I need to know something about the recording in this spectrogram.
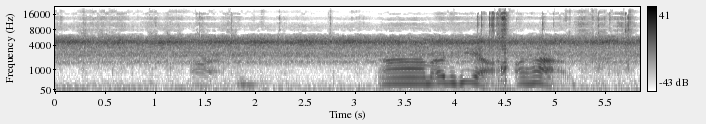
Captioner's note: velcro noise on pocket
